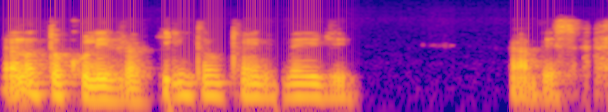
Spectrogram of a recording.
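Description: A man speaks in a fairly low pitch. His tone is dark and mellow. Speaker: psychologist podcast co-host. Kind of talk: casual chat.

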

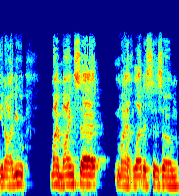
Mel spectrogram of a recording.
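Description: A man's somewhat breathy, fairly high voice with an American accent. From California Central Valley. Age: 30s. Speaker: war veteran. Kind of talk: interview. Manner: halting.

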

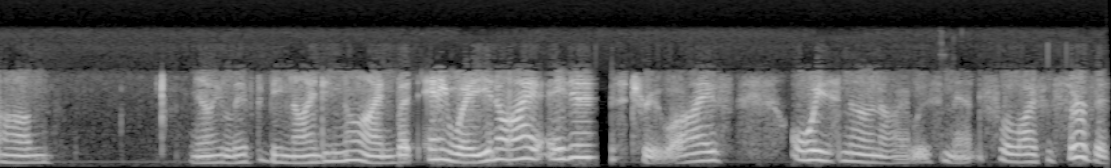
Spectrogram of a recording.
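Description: An unremarkable speaking voice from a woman, medium in pitch, moderate in pace, with lively intonation. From US South. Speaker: Zen teacher and hospice chaplain. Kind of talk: interview. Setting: phone call.

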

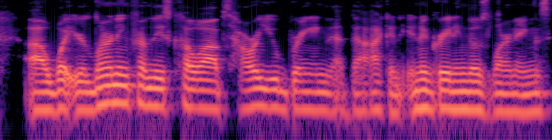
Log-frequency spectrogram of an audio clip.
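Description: With an American accent and a medium pitch, a man speaks with ordinary pitch variation against a quiet background. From US South, suburban Virginia. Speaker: tech marketing lead and bakery owner. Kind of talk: interview.

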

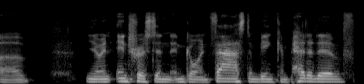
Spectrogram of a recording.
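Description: Someone with an American accent talks at a moderate pace against a quiet background. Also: man. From US West Coast, Bend, Oregon. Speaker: former pro cyclist, gravel racer. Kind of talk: interview. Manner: halting, many fillers.

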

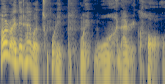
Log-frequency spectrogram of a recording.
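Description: A man with a Brooklyn accent speaks at a moderate pace. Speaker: podcast co-host. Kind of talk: casual chat.

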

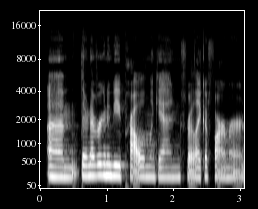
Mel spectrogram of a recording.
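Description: A woman with a Utah accent speaks at a moderate pace in a medium-pitched voice, recorded very cleanly against a silent background. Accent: American, Utah. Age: 30s. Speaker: conceptual artist. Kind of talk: casual chat.

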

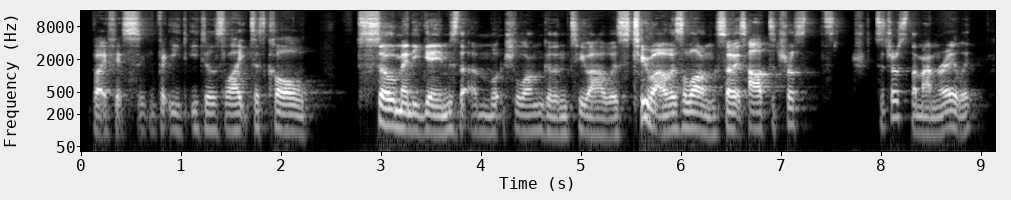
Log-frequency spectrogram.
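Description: A man speaks at a moderate pace with a fairly low pitch. His pitch variation is ordinary. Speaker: podcast co-host. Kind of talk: casual chat. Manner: energetic.

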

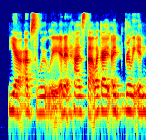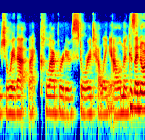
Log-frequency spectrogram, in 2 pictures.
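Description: A woman with an Australian accent, fairly low in pitch, monotone and flat, over noticeable background noise. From Melbourne, Australia. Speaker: author. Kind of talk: casual interview. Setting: video call.

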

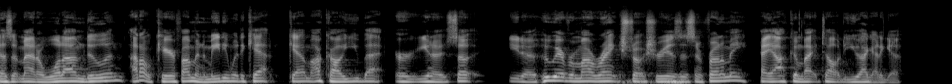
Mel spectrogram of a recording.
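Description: In a Southern US accent, a man talks at a very fast pace with hardly any pauses, his medium-pitched voice keeping a fairly even intonation on a very clean recording with a silent background. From South Carolina. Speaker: police officer. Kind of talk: casual chat. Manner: halting.

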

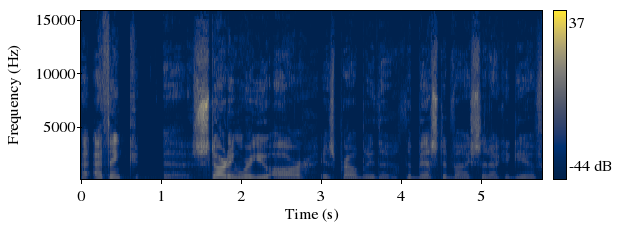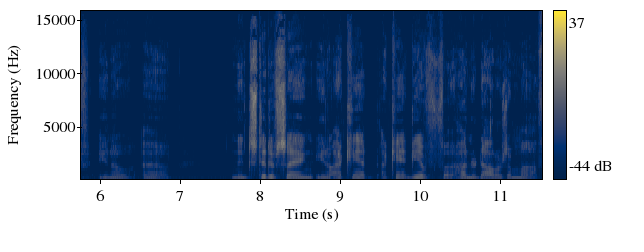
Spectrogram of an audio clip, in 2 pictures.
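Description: Spoken at a moderate pace with an American accent, this is an ordinary speaking voice. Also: man. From Arkansas, US South (Jonesboro). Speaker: pastor. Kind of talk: casual chat.

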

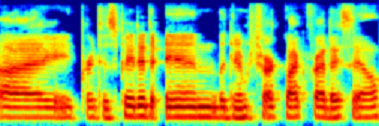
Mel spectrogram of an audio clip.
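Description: A woman speaks in a Colorado accent with a fairly low pitch. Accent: American, Colorado. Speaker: podcast co-host. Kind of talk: casual chat.

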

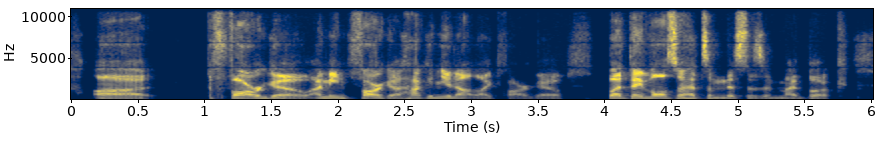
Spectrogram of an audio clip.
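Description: Against a quiet background, a man with an unremarkable speaking voice talks at a medium pitch with lively intonation. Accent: American. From Texas, San Antonio. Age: 30s. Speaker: podcast guest, movie fan. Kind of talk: casual chat.

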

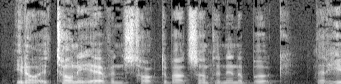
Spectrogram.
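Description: On a very clean recording with a silent background, a man speaks with an American accent at a moderate pace. His is an ordinary speaking voice, fairly low in pitch, with fairly even intonation. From Dallas, Texas (Oak Cliff). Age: 50s. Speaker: pastor. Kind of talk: interview.

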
